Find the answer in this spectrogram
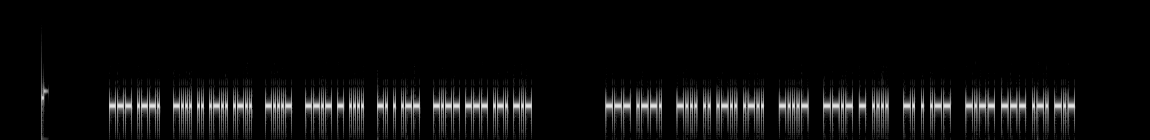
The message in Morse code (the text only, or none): OP BILL <BT> QTH NEW YORK OP BILL <BT> QTH NEW YORK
